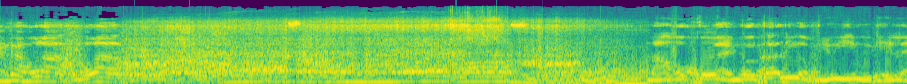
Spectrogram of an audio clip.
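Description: A car engine revs loudly, rising and falling in pitch.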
